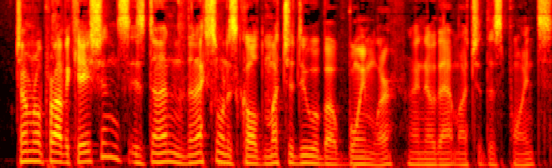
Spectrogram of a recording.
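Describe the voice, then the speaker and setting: In an ordinary speaking voice, a man talks at a fairly quick pace with hardly any pauses, lively intonation and medium pitch, the sound dry and close with no echo on a very clean recording with a silent background. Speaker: podcast host. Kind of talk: casual chat.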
